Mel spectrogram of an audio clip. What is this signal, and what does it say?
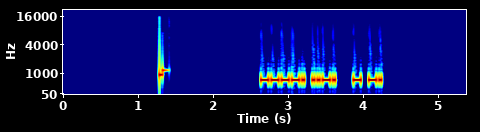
Morse code, heard as a keyed tone, about 34 wpm, 700 Hz. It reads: 9F TN
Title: Field Day Exchanges Encore - 35wpm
